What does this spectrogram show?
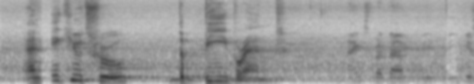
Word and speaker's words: BE: So let's first begin by talking about B. I just want to clarify again, it's spelt B-E, but the brand is pronounced B.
